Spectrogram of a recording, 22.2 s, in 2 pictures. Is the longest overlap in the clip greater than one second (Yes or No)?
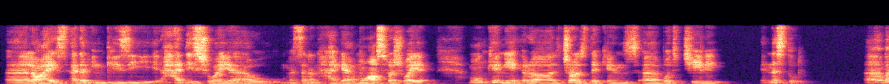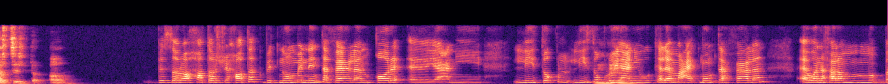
No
